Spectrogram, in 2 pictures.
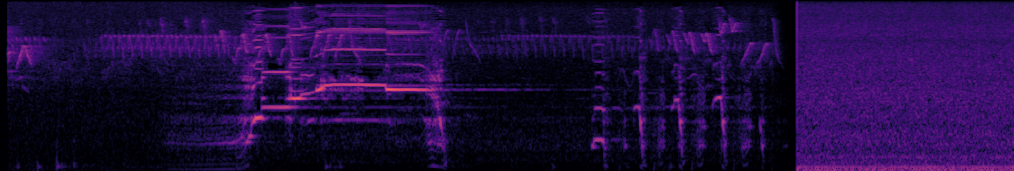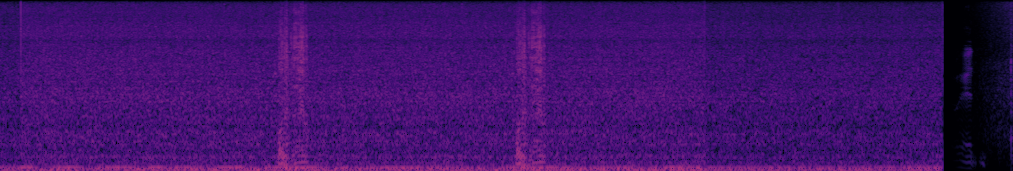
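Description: A short musical intro with gliding pitched tones, then the steady low rumble of a vehicle cabin on the highway: engine and tyre noise heard from inside, which cuts off abruptly near the end.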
